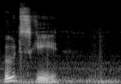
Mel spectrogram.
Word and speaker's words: Utsuki: So apparently in Japanese names um with ones like uh sassuk pronounced sasuke or yuk pronounced Yusuke or Utsuki pronounced Utski. If it's tsu or su, then you uh swallow the u. You don't pronounce it.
